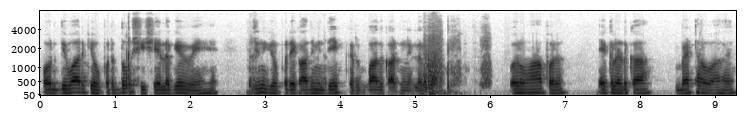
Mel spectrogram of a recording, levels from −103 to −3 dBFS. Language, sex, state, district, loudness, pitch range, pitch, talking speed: Hindi, male, Haryana, Charkhi Dadri, -16 LUFS, 105-115 Hz, 110 Hz, 170 wpm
